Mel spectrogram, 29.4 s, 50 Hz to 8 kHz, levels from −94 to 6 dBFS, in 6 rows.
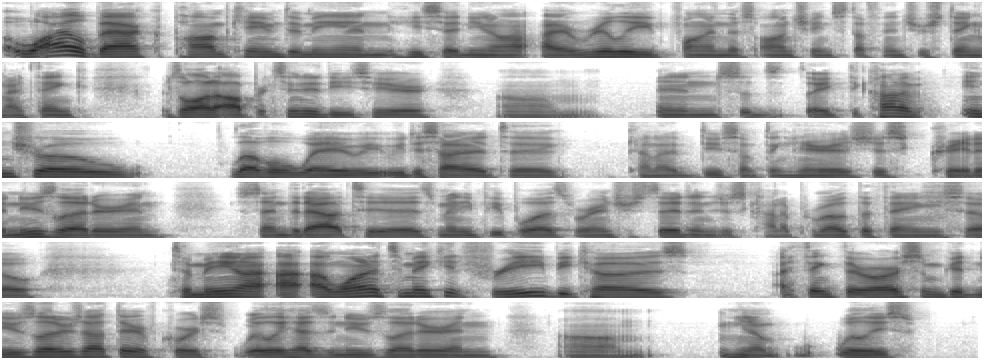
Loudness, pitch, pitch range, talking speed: -19 LUFS, 115 Hz, 105-125 Hz, 210 wpm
